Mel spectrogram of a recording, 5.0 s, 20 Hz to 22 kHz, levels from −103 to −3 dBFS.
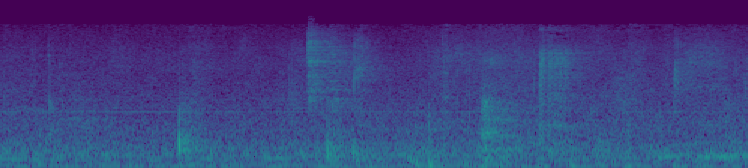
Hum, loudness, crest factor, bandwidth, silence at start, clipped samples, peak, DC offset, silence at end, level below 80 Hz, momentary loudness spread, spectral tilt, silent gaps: none; -56 LUFS; 26 dB; 13 kHz; 0 s; under 0.1%; -30 dBFS; under 0.1%; 0 s; -68 dBFS; 8 LU; -3 dB/octave; none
